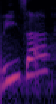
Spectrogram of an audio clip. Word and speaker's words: Lise: So PSA, my name is pronounced like a Visa card with an L, so I am Lise, and my pronouns are they, them.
